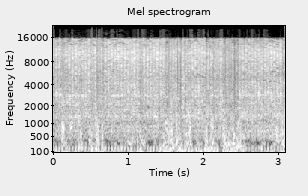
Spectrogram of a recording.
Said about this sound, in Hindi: ये जो बाइक चला रहे हैं गंगाधर पटेल जी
